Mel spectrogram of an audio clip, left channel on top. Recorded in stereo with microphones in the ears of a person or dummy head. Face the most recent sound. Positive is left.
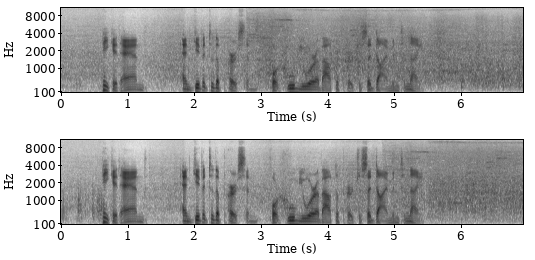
turn(degrees=-15)  # may be behind; listen again after turning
